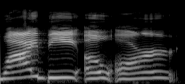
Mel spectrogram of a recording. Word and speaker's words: Ybor: It's spelled Y-B-O-R, but it's like Ybor, whatever the fuck.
